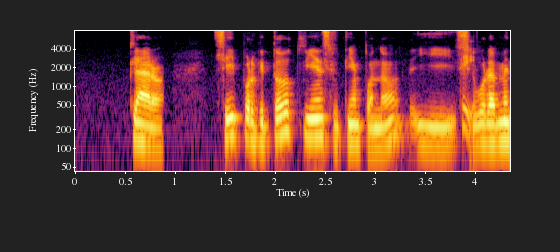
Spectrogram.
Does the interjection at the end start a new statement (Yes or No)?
No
